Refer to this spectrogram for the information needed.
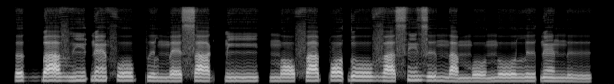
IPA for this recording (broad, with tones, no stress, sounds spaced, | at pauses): ə˨ ɡ͡b a˧ v ĩ˨˦ ɗ ɛ̃˧ f oː˧ p ɨ˨ l m ɛ˨ s a˦˨ k͡p ĩ˧ | n ɔ˨ f a˦ p ɔ˦ ɗ oː˦ v a˧ s ĩ˦ z ɨ˧ n a˨ m oː˨ n oː˧ l ɨ˧ ɗ ɛ̃˧ n ɨ˨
